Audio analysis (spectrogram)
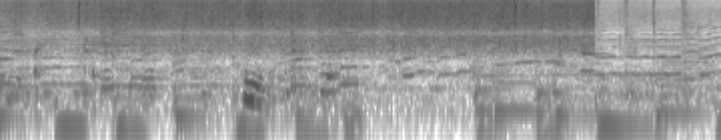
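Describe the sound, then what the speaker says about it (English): Pesto being stirred into gnocchi sizzling in a skillet, a steady crackling fry under low background hum, with occasional soft scrapes of stirring and a brief bump midway. "Time to add pesto. Give it a stir."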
